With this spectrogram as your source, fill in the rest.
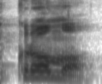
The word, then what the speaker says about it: ক্রম: যেমন দেখো আমরা এখানে লিখছি হচ্ছে ক্রম। কিন্তু আসলে এটা শুদ্ধ উচ্চারণটা হচ্ছে ক্রম।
